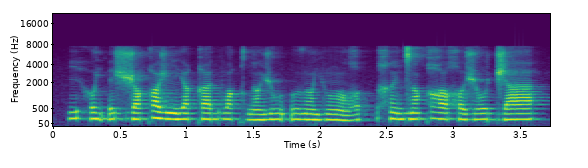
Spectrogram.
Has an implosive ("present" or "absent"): absent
